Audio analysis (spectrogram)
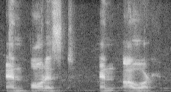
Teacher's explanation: এই এইচটা উচ্চারিত হচ্ছে না, এটাকে আমরা বলি যে অনুচ্চারিত এইচ।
